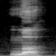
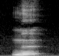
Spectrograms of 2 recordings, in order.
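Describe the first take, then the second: First: The consonant is followed by an ah vowel. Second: The consonant is followed by an oo vowel. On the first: The speaker calls it right. "あをつけます" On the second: The speaker calls it wrong. "む、む、す、すじゃなくて"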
